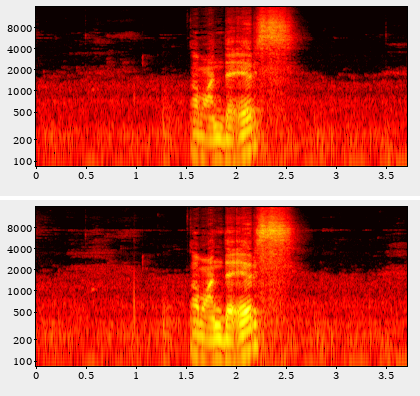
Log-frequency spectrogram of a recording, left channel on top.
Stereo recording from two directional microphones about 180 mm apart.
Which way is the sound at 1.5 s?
40° right (ahead or behind).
